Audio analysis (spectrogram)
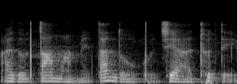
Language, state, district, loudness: Idu Mishmi, Arunachal Pradesh, Lower Dibang Valley, -24 LUFS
